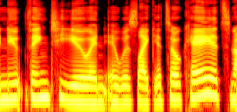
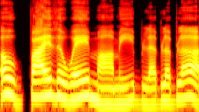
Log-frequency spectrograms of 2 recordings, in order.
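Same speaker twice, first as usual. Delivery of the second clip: acted, flat, matter-of-fact delivery. Retelling how a daughter repeats things: imitating Charlotte, matter-of-fact. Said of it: "she'll say it so matter of fact".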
